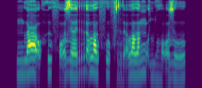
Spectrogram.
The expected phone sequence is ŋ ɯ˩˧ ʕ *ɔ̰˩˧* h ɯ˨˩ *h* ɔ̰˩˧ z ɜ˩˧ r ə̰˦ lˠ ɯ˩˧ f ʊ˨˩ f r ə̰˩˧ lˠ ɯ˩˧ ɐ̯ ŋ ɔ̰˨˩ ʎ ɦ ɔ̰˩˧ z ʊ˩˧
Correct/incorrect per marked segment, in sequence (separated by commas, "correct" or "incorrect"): correct, incorrect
